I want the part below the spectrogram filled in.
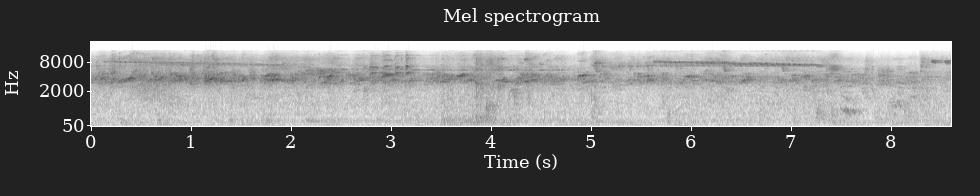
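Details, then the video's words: Masked lovebird of violet mutation in a breeding collection, chattering continuously in high twittering chirps and squeaks, with a sustained thin whistle midway and irregular bursts of sharper notes. "AGAPÓRNIS PERSONATA VIOLETA"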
